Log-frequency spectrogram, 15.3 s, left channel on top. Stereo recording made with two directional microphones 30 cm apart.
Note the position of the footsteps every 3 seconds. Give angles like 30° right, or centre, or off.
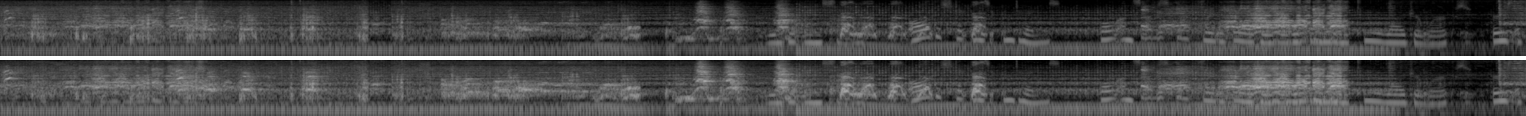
10° left, 40° right, 60° right, off, off.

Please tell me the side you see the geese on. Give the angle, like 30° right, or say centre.
50° right.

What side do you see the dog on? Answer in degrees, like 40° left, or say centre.
70° right.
